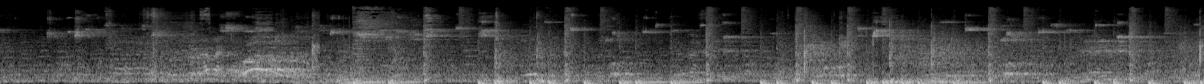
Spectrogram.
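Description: Basketball game on a hardwood gym floor: the ball bouncing repeatedly and players' voices, with music playing underneath from about a third of the way in.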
